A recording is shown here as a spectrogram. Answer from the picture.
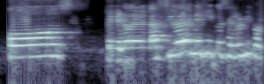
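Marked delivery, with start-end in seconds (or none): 0.1-0.7 "pos" with an o in place of the diphthong; "pos", louder, the S kept; vowel-changed pues. Shown as a demonstration. Teacher giving another variant, "pos". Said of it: "será pus".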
